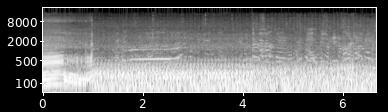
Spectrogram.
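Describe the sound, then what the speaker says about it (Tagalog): Low-displacement motor scooters idle and rev nearby in a busy outdoor crowd at a large riding group breakfast ride, with people talking over the steady rumble. "Ito yung mga motor."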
